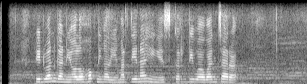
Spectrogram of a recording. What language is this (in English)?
Sundanese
